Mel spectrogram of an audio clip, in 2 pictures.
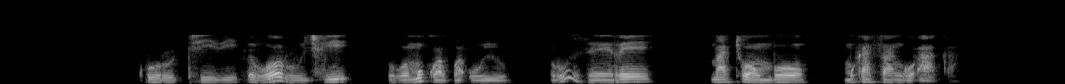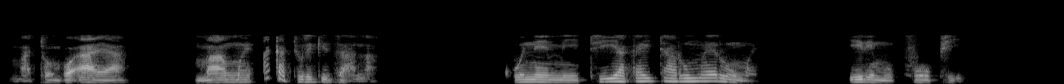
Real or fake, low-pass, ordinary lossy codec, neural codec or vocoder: real; 7.2 kHz; AAC, 16 kbps; none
